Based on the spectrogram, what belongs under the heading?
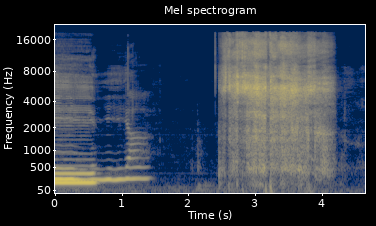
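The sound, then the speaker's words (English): A voice imitates an anaconda, first with a short rising vocal tone, then after a pause a long, loud, breathy hiss lasting nearly two seconds before cutting off. “Was that an anaconda? It was a snake.”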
